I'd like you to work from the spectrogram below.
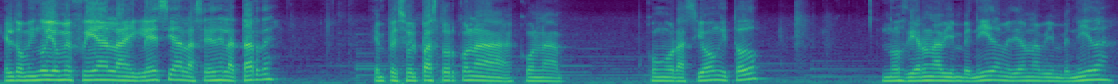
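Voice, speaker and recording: A man's voice: mid-range voice, fairly even intonation, moderate pace, faint music behind. A man telling his personal testimony as a radio guest, often adding "amén" and quoting conversations. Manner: storytelling, with frequent "amén" and quoted dialogue.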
